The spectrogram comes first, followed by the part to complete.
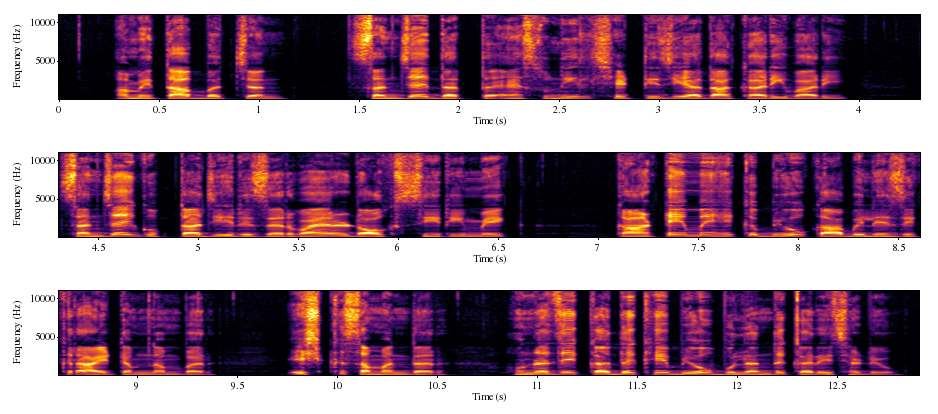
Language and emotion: Sindhi, neutral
